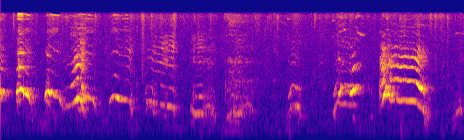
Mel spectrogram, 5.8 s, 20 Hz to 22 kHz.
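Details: Three-week-old Standard Poodle puppies from a 2012 home-raised litter in Lodge Grass, Montana, squealing together in overlapping high, wavering whines, some bending downward, others yelping sharply, loud and nearly continuous.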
